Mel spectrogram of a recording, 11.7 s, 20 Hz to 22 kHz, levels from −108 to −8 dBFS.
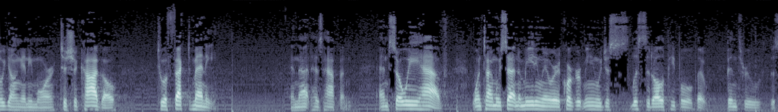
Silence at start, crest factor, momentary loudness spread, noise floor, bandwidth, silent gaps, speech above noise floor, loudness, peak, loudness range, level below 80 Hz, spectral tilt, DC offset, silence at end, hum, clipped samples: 0 s; 24 dB; 14 LU; -57 dBFS; 15 kHz; none; 28 dB; -30 LUFS; -6 dBFS; 5 LU; -64 dBFS; -6.5 dB/octave; under 0.1%; 0 s; none; under 0.1%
